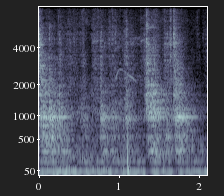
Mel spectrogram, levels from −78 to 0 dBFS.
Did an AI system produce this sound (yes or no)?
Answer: no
